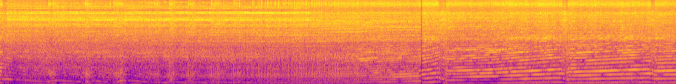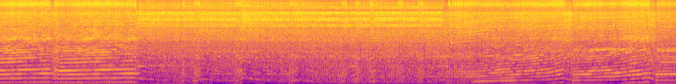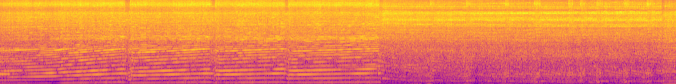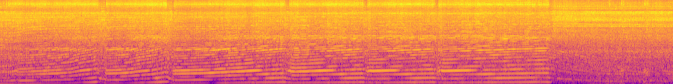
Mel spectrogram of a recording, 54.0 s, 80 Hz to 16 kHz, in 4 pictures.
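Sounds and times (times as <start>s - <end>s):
two-stroke engine revving: 0.0s - 54.0s.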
